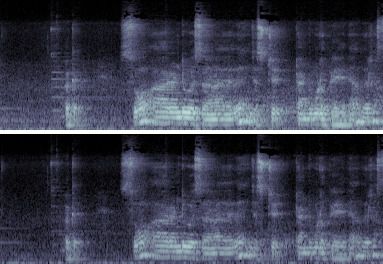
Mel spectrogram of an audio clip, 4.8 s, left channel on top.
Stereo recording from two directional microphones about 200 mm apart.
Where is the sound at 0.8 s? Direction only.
15° right (ahead or behind).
